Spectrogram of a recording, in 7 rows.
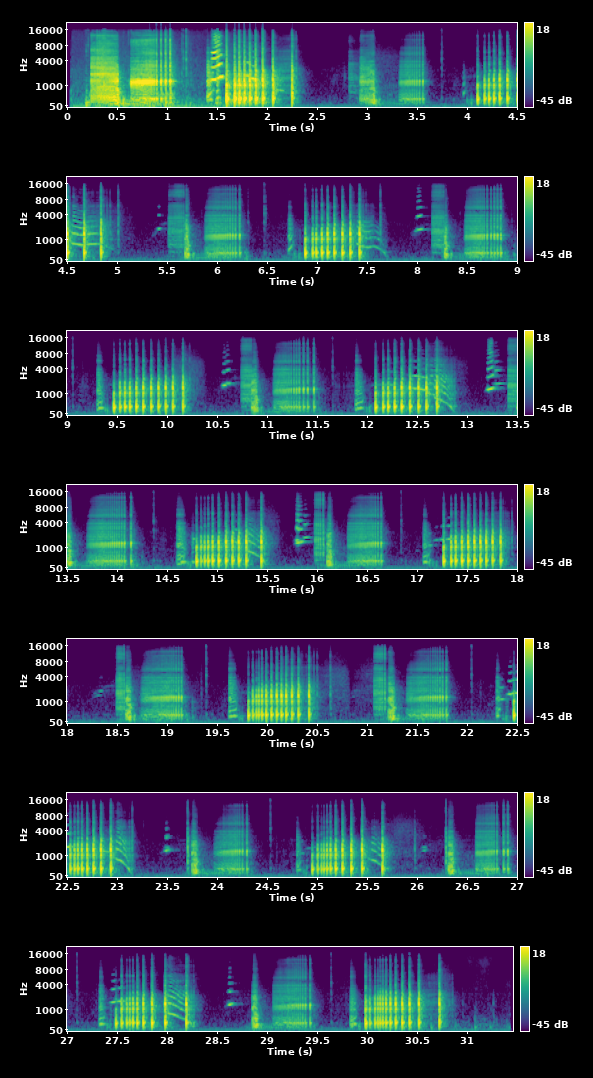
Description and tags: creaking rockingchair 1
The sound of a creaky rocking chair
chair, creaky, creaky-rocking-chair, furniture, rocking-chair, squeaky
